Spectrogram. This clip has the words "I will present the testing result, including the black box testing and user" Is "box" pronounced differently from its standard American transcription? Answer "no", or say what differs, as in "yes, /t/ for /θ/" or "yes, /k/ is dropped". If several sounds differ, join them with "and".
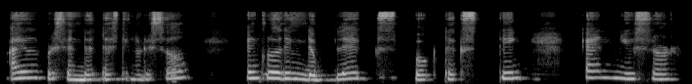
yes, /s/ is dropped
